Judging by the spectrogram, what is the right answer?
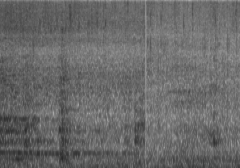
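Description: Fondant potatoes fry over direct heat on a charcoal grill with a loud, continuous close-up sizzle and a brief clack partway through.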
